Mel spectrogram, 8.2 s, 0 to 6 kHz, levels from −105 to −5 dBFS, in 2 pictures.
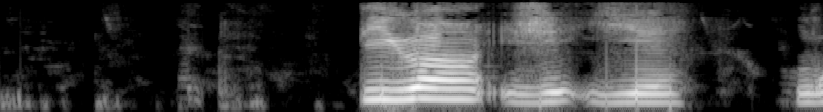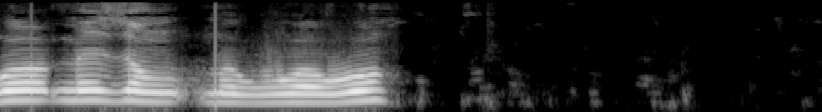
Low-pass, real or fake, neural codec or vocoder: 5.4 kHz; real; none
